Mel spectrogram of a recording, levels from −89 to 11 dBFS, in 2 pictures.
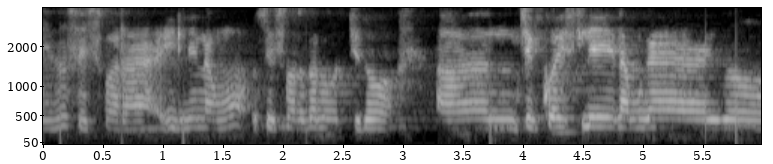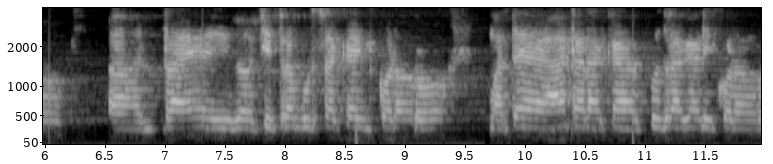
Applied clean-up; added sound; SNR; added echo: none; none; none; reverberation time 2.1 s.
